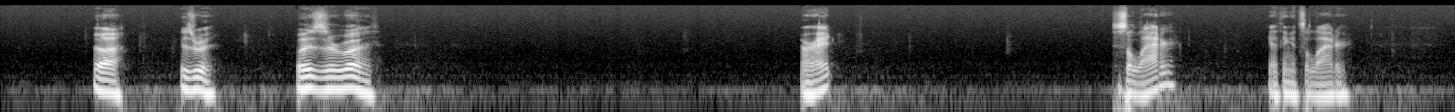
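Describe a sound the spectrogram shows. A young man speaks in short, animated bursts close to a microphone.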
